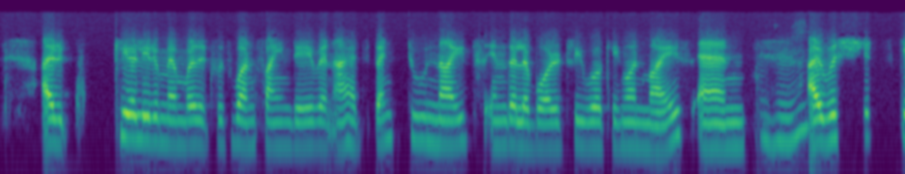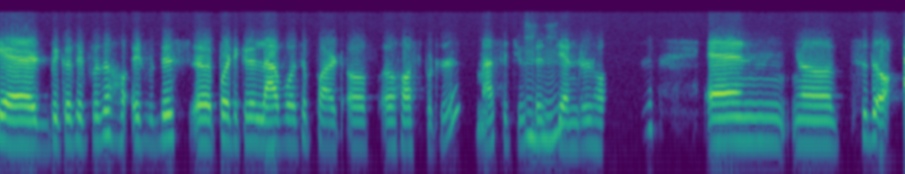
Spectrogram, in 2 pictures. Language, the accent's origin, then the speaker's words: English; India; moved away as an adult; also born or lived in Singapore; we're Indian parents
